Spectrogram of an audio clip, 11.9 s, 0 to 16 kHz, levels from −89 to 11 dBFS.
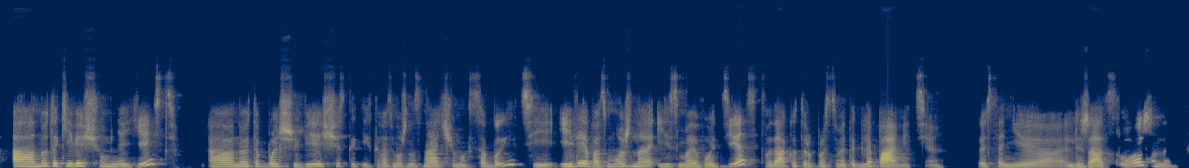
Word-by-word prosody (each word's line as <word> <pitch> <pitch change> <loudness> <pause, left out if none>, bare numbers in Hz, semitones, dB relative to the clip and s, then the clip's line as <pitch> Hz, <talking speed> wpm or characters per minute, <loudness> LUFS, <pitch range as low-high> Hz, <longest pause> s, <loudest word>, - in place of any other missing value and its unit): А, 215 -2 +7
ну, 235 +4 +3
такие 240 -1 +1
вещи 245 -1 +2
у 215 - -3
меня 200 -1 -2
есть, 410 - -2 0.3
а, 195 -1 +2
но 205 +1 0
это 215 +1 -2
больше 210 +1 +1
вещи 210 +4 -1
с 230 - -13
каких-то, 190 -1 -11
возможно, 190 0 -4
значимых 195 -2 -2
событий 195 - -3
или, 215 +8 +3
возможно, 200 0 0
из 190 0 -7
моего 185 -1 -1
детства, 185 - 0
да, 180 +3 +4
которые 195 -2 -6
просто 200 0 -7
мне 175 - -3
так 175 0 -6
для 200 +3 -1
памяти. 170 -3 +4 0.3
То - - -15
есть 165 +1 -7
они, 170 0 -3
э, 155 -1 -3
лежат 175 -1 +2
сложены. 190 - -1
195 Hz, 175 wpm, -24 LUFS, 180-210 Hz, 0.3 s, А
